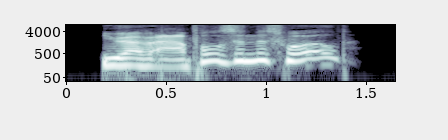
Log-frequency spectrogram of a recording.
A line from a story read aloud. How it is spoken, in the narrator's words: Jason asked brightly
